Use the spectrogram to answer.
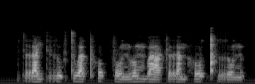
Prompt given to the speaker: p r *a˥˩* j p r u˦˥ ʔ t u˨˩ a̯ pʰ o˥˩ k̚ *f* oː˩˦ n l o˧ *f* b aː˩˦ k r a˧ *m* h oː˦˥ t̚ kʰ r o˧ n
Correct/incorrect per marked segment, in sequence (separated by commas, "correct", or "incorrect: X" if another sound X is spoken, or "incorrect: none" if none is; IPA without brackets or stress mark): incorrect: a˧, correct, incorrect: m, correct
